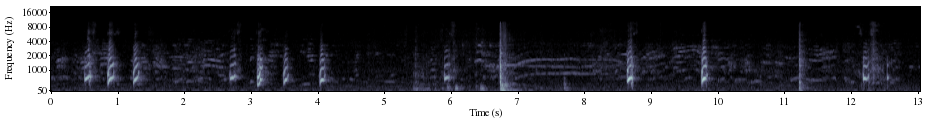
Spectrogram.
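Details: Shih Tzu, a small dog breed, giving a quick run of short harmonic yaps, then a long drawn-out whine near the middle, followed by single sharp barks spaced a second or more apart over a quiet background.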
